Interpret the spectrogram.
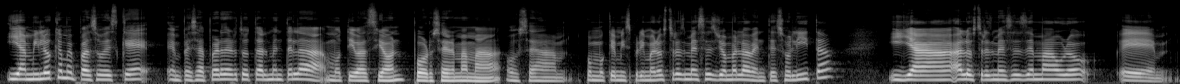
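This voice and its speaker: A woman's voice: mid-range voice, steady tone, moderate pace, clear, resonant tone. A woman with a Mexican accent, co-hosting a podcast and frankly telling a personal story in a reflective, candid way. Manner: frank, reflective, full of fillers like o sea. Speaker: podcast co-host.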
